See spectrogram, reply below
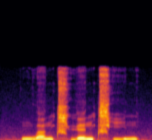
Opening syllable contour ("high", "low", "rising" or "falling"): rising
